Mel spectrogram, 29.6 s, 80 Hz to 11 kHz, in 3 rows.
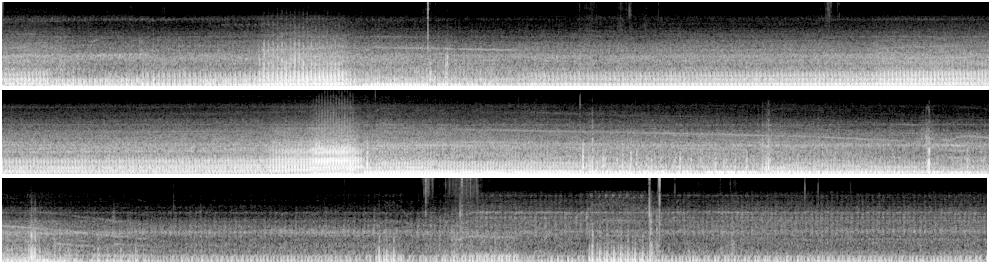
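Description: Royal Enfield Continental GT 650's parallel-twin engine, breathing through Powerrage aftermarket exhausts, pulling through the gears on the road. It rises in pitch and peaks loudly twice, about 3 and 13 seconds in. After about 20 seconds the throttle closes and it runs quieter, with a few sharp ticks.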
